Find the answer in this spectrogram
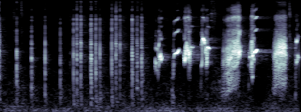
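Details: Javan myna in active song, starting with a series of dry clicking ticks that build into louder, rasping squawks and nasal shrieks with ringing overtones.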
